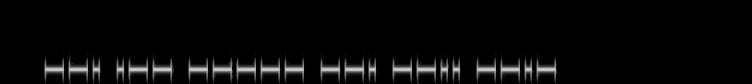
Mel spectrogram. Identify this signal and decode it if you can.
Morse code, heard as a keyed tone, about 21 wpm, 700 Hz. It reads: GW0GZQ
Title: DXCC-100 Call Signs - 6 Characters - 20wpm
